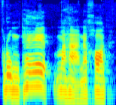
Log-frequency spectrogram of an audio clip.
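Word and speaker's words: กรุงเทพฯ: ต้ อ ง อ่ า น ว่ า ก รุ ง เ ท พ ม ห า น ค ร แ ต่ ไ ม่ ต้ อ ง น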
